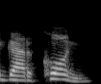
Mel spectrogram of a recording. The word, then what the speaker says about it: garçon: On ajoute cette petite queue au C pour prononcer la C en tant que S.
